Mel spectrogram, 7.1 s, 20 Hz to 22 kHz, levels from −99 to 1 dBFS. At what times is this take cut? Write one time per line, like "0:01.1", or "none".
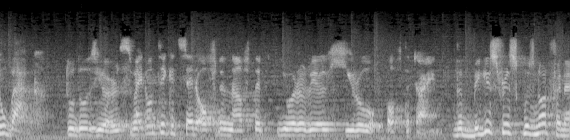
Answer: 0:01.7
0:05.7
